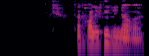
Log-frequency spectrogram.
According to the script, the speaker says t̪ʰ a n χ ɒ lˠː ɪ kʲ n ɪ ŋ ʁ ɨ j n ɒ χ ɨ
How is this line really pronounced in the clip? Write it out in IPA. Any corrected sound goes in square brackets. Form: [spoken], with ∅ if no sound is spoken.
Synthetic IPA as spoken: t̪ʰ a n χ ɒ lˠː ɪ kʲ n ɪ ŋ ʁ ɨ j n ɒ [ʁ] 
